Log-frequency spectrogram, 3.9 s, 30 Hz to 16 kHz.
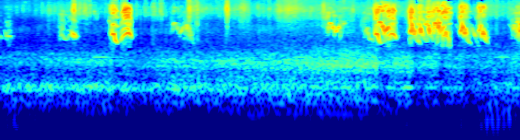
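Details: Sparrows at a Tenmangu shrine on 1 January 2021, come to be fed, uttering scattered high chirps that thicken into a quick chattering run near the end, over low hum.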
